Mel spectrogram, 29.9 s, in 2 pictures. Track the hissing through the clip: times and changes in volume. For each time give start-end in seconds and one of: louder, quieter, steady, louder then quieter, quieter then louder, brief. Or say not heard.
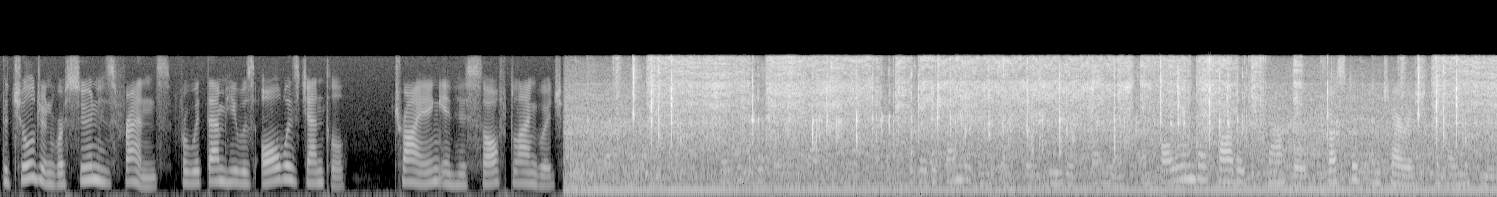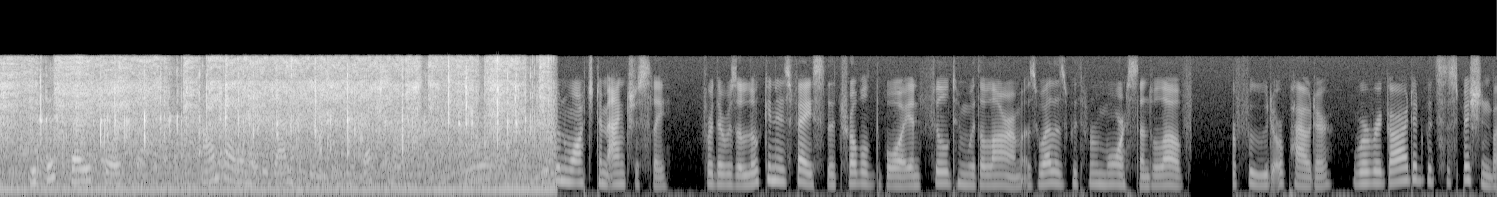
5.6-20.6 steady.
